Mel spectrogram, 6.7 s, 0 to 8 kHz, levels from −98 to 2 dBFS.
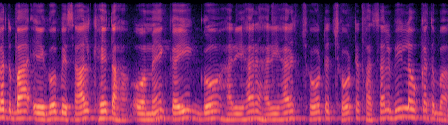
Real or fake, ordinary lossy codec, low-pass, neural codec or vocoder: real; none; 7.2 kHz; none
